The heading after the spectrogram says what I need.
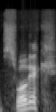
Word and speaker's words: Slowik: who am i uh my name is sloick swovik if you actually pronounce it properly in polish as opposed to how uh pronounce it in the united states but uh currently i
